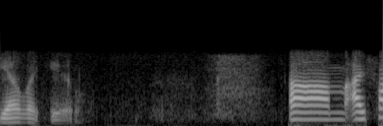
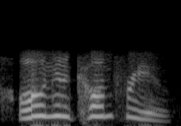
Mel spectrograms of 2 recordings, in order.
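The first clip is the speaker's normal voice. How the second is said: mocking eager sub; 10 semitones higher, 3 dB louder than usual. Mocking subs' eager offers.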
